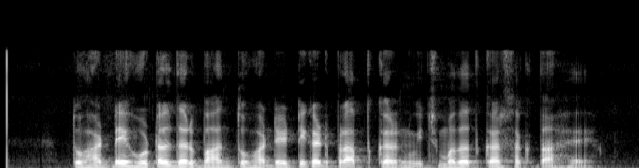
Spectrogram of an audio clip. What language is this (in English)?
Punjabi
